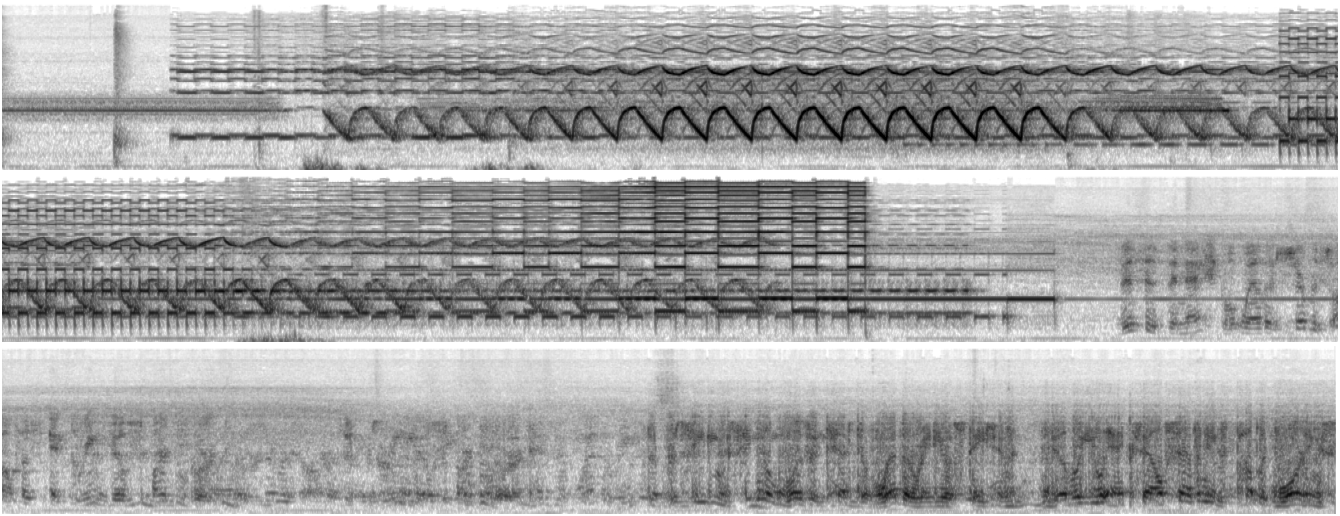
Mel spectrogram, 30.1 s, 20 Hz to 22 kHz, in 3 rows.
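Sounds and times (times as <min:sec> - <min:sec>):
warbling siren: 0:00.0 - 0:20.4
pulsed beeping alarms: 0:00.0 - 0:22.8
steady alarm tone: 0:00.0 - 0:23.7.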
